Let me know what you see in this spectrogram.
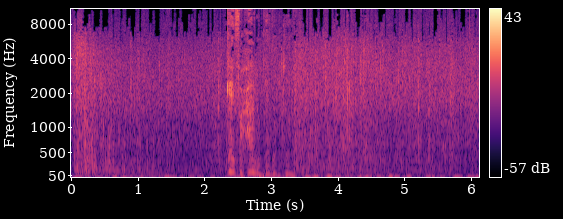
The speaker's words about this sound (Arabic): كم هو غزير هذا المطر. الكل يقول المطر جميل، أما أنا فأقول هي لعبة السماء المحببة.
